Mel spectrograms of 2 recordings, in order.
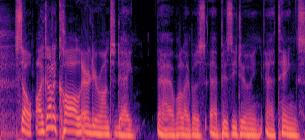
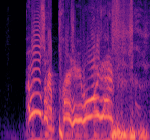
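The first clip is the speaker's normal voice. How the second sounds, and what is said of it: Punch and Judy puppet voice. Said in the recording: “another accent. I can do Punch Judy”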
